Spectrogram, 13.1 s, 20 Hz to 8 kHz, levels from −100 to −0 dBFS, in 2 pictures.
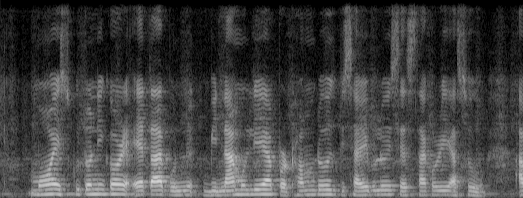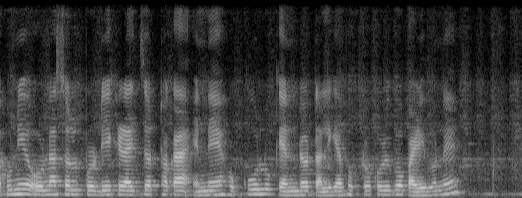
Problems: constant background noise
